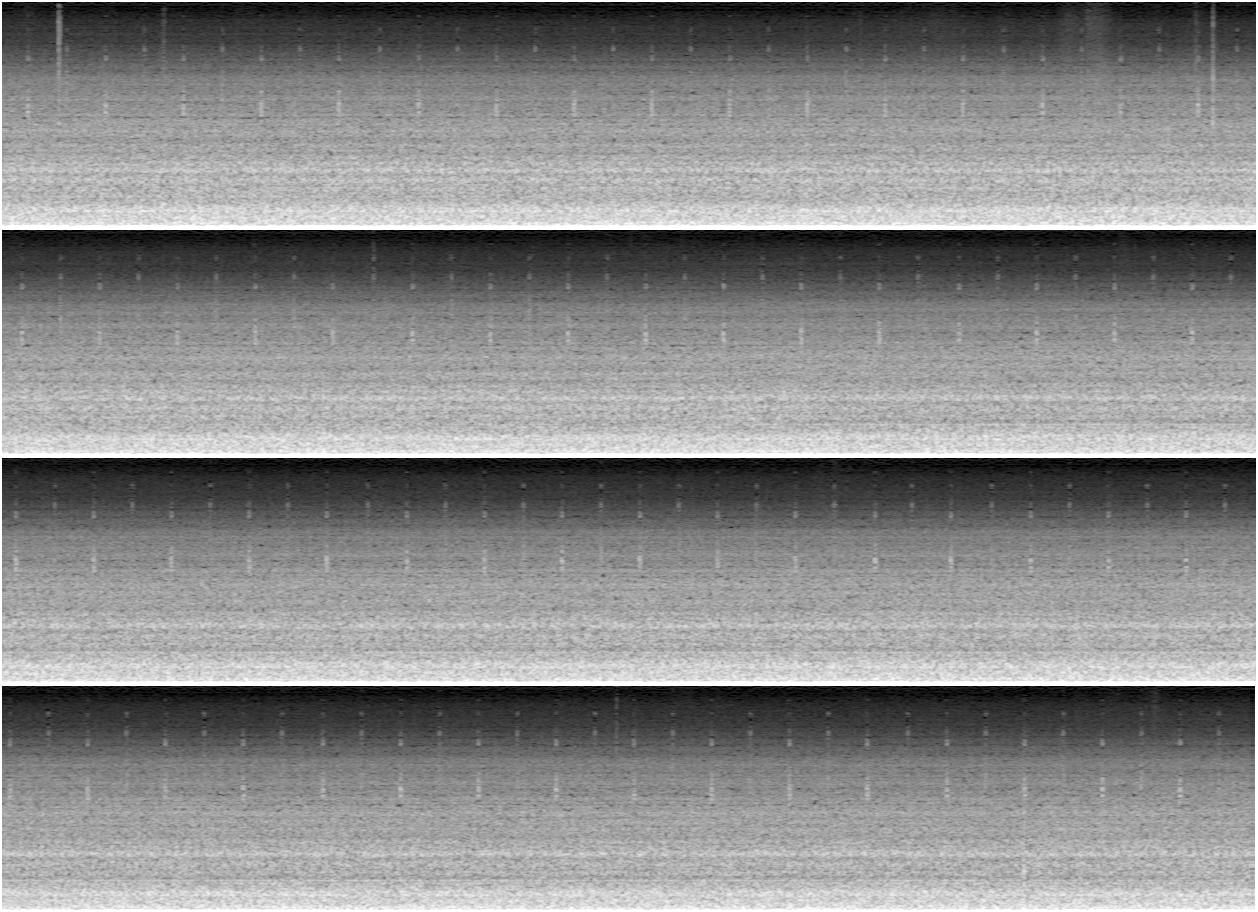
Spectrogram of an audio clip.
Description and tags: The inside of my chevy, sitting at the stop with the turn signal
